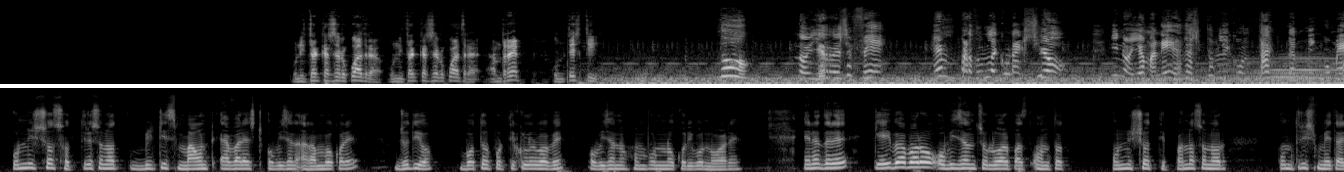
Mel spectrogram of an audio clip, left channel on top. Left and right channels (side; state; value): both; different; correlation 0.00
